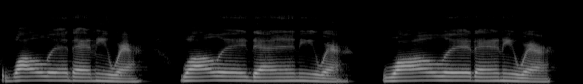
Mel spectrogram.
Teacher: wallet, it'll have a flap T sound, so we just don't push out that sound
